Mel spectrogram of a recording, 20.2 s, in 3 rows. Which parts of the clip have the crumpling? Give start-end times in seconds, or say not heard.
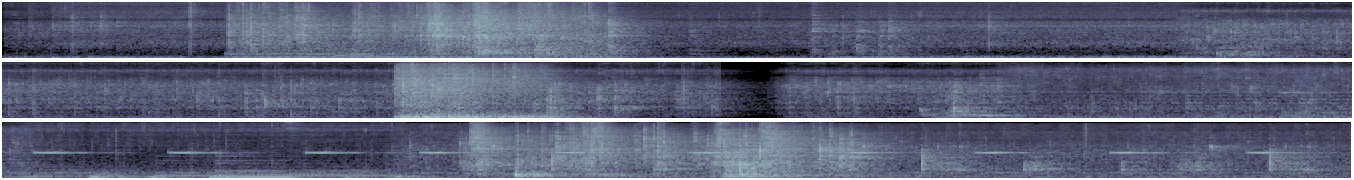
1.1-3.1, 8.7-9.5, 15.8-17.8.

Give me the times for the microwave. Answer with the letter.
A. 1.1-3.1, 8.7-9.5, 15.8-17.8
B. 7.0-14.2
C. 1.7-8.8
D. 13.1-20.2
D.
